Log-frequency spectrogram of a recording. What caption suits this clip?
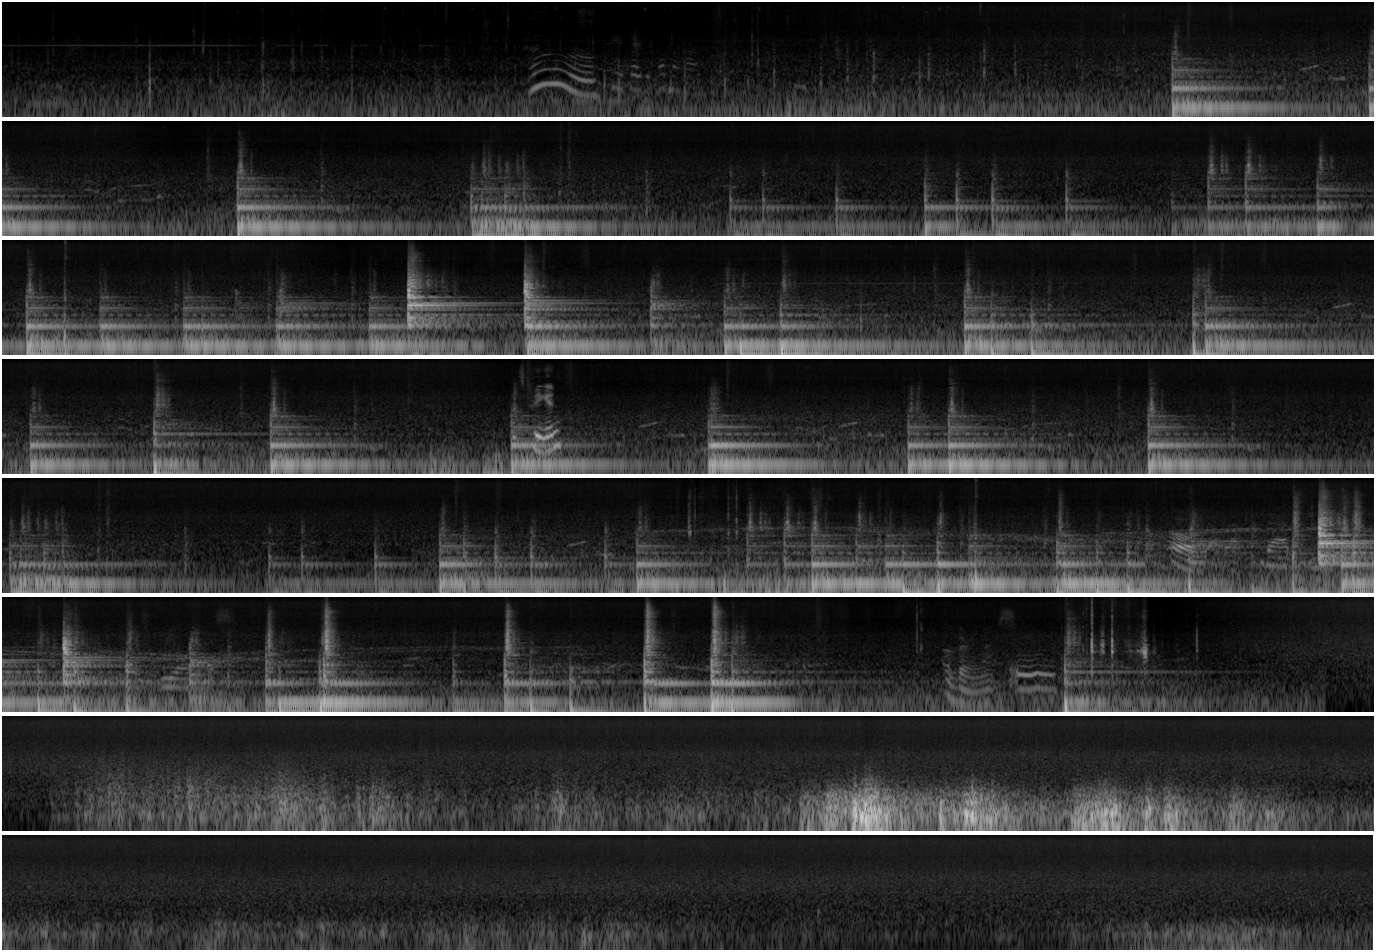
a remix of a field recording of people in a parking lot, and sounds from percussive metal sign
